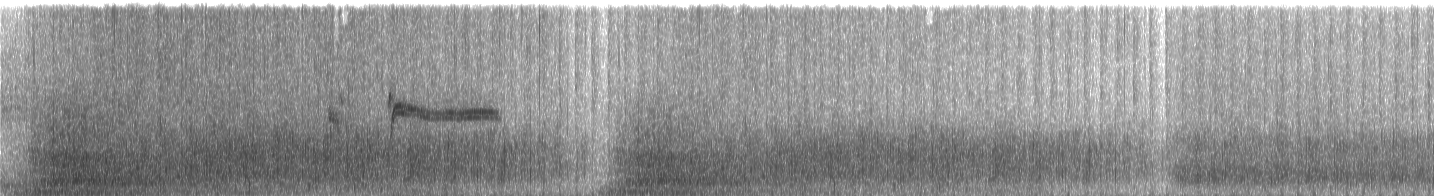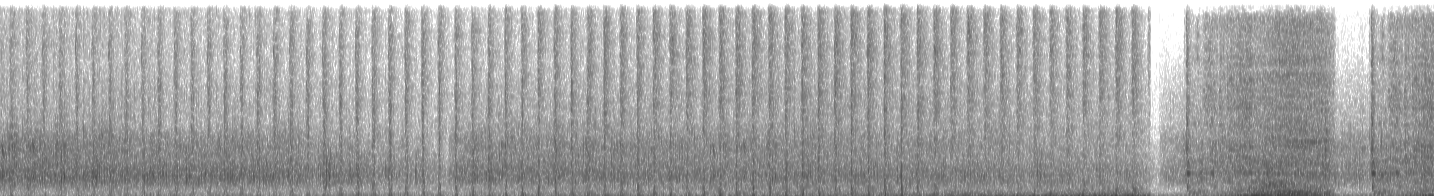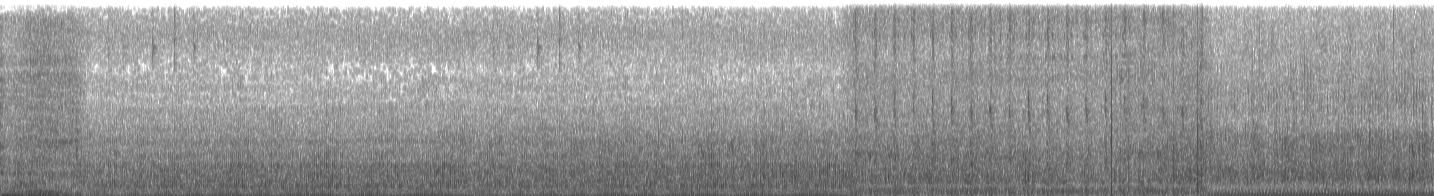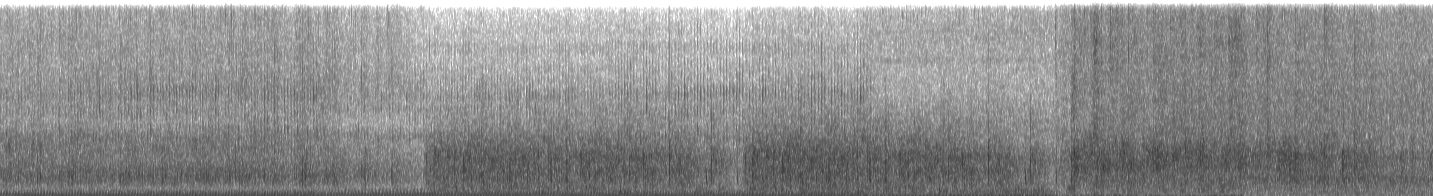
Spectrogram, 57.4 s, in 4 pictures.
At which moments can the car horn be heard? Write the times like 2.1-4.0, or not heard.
not heard.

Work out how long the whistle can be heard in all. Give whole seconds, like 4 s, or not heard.
2 s.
